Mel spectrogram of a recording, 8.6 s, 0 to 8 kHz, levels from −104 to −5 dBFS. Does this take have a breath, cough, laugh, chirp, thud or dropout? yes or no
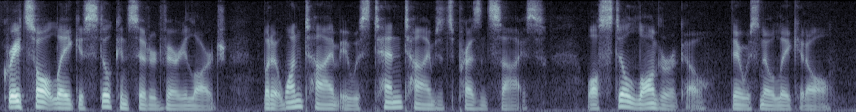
no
